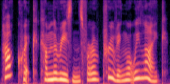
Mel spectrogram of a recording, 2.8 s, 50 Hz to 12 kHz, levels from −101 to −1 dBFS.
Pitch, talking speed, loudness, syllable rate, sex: 245 Hz, 210 wpm, -15 LUFS, 4.7 syllables/s, female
